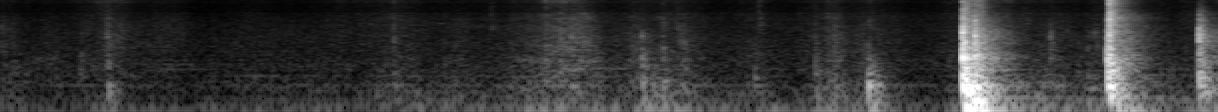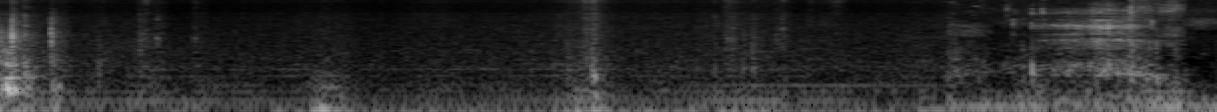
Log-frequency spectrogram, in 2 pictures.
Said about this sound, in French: Déclipser la partie inférieure du tableau de bord qui cache l'accès au logement du filtre.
